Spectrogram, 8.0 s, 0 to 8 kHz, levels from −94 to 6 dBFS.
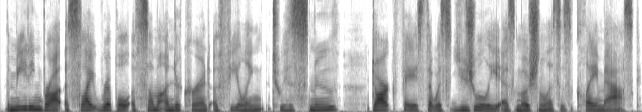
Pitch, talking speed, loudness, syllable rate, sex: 180 Hz, 185 wpm, -20 LUFS, 4.9 syllables/s, female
